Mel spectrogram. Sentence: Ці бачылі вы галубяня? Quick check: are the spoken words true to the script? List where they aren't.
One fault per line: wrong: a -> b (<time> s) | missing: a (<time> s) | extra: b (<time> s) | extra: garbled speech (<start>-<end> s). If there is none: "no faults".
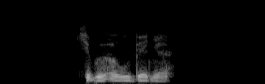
missing: бачылі (0.9 s)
